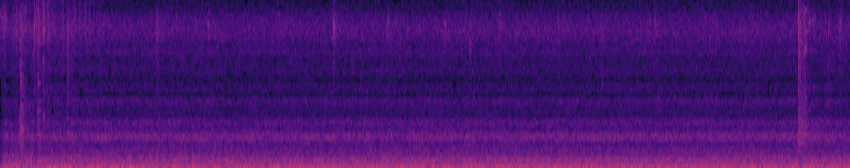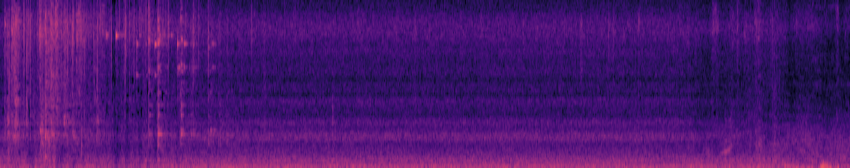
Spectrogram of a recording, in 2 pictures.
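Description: Steady outdoor city background noise, with a few sharp clinks or knocks about eleven to fourteen seconds in.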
